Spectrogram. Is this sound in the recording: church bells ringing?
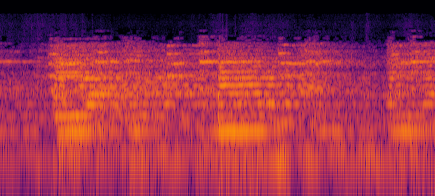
yes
